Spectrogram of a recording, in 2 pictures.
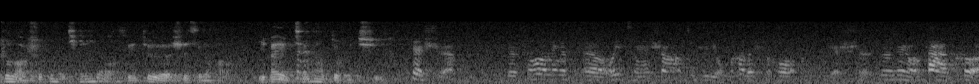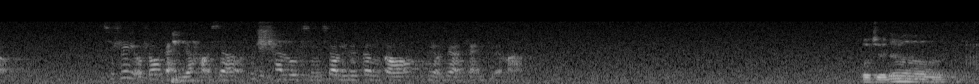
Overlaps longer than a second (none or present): none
